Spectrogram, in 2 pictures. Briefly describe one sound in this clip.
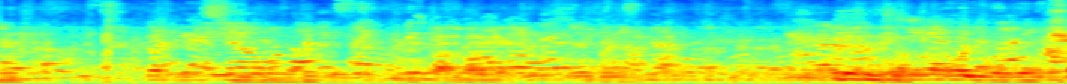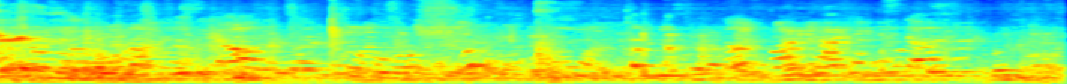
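A crowd of men and women chatters nearby in a room.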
